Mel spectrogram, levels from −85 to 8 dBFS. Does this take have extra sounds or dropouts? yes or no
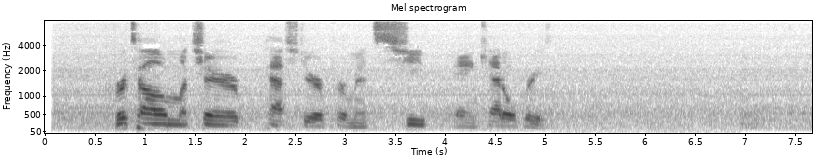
no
